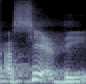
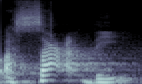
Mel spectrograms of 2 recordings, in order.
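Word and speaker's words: As-Sa'di: Di sini penulis yaitu Syekh Assi'di atau Assa'di. Walaupun ana lebih cenderung pada pengucapan Syekh Asya'di dengan kasrah. Dengan kasrah ya. Asy'di.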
